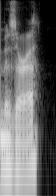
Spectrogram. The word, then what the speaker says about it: Missouri: My father was born and raised in Missouri, and he called it Missouri.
